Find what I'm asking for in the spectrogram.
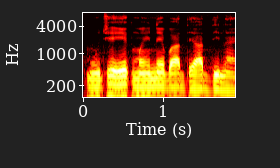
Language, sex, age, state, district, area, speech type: Hindi, male, 45-60, Uttar Pradesh, Sonbhadra, rural, read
